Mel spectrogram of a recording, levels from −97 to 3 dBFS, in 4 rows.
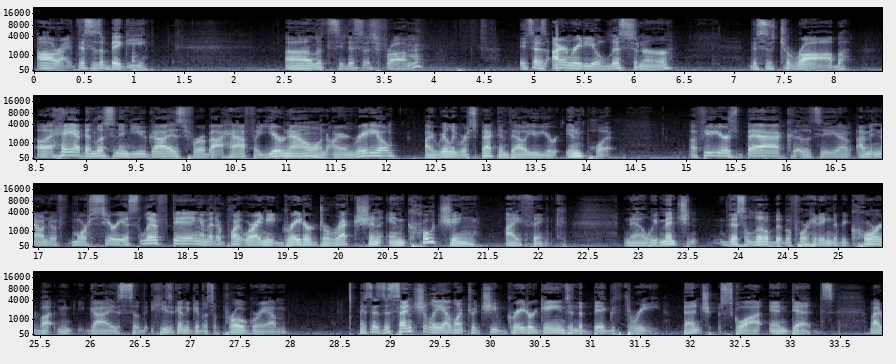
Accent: American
